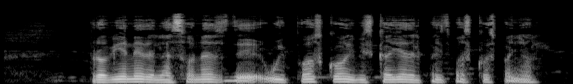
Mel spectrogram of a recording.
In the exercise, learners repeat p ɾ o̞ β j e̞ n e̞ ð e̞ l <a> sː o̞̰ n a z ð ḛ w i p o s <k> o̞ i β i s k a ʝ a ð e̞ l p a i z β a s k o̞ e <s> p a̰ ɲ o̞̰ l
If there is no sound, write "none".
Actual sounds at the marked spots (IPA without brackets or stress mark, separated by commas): a, k, s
